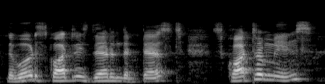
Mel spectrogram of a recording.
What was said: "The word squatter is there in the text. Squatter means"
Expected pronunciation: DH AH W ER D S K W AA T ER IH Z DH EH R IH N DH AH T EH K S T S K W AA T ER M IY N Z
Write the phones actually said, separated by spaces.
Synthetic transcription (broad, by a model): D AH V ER D S K W AA T ER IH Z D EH R IH N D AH T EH S T S K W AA T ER M IY N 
